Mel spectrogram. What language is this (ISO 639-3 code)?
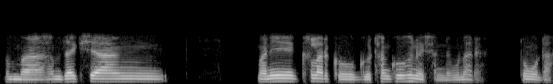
brx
